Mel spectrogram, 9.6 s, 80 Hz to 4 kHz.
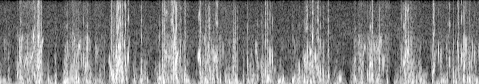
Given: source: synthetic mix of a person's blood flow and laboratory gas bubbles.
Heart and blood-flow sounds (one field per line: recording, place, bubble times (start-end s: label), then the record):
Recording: Doppler ultrasound of blood flow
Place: precordium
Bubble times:
0.00-0.21 s: bubbles
0.31-0.88 s: bubbles
0.93-1.01 s: bubbles
1.08-1.15 s: bubbles
1.24-1.86 s: bubbles
1.89-2.11 s: bubbles
2.15-2.62 s: bubbles
2.65-2.74 s: bubbles
2.79-2.98 s: bubbles
3.12-3.80 s: bubbles
3.92-4.79 s: bubbles
4.85-5.50 s: bubbles
5.58-5.71 s: bubbles
5.80-6.61 s: bubbles
7.04-7.79 s: bubbles
7.98-8.44 s: bubbles
8.60-9.59 s: bubbles
From the record:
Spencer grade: 4 (maximum detectable bubble signal sounding continuously throughout systole and diastole of every cardiac period, and overriding the amplitude of the normal cardiac signals)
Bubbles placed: anywhere in the cardiac cycle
